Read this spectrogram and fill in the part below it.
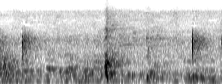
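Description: Pool balls crack apart loudly on a break shot.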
